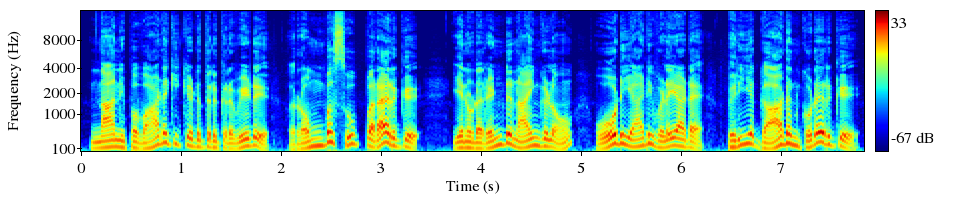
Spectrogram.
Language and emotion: Tamil, happy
